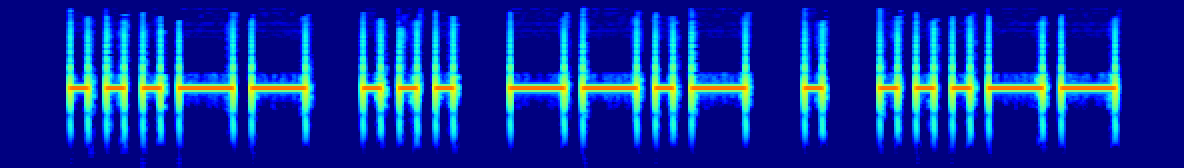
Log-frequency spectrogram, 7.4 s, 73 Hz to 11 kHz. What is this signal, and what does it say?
Morse code, heard as a keyed tone, about 10 wpm, 800 Hz. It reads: 3SQE3
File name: LEZIONI / 4 Q1S3 10wpm 2427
